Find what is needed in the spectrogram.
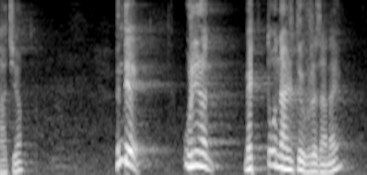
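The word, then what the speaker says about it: McDonald's: 근데 우리는 맥도날드 그러잖아요. 이 사람들 맥다날드 그러더라. 그래서 오를 무조건 발음하면 되는구나. 오일이 아니라 아일. 맥다날드.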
